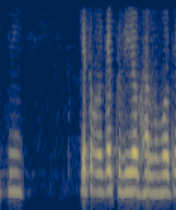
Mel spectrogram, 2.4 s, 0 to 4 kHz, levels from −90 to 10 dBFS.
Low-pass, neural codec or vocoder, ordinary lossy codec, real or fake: 3.6 kHz; codec, 24 kHz, 0.9 kbps, WavTokenizer, medium speech release version 2; none; fake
